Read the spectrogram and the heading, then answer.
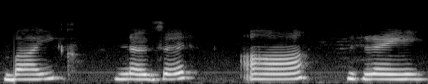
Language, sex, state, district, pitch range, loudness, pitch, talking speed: Hindi, female, Punjab, Fazilka, 240-260 Hz, -12 LUFS, 245 Hz, 55 wpm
